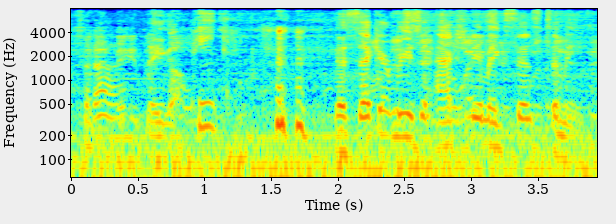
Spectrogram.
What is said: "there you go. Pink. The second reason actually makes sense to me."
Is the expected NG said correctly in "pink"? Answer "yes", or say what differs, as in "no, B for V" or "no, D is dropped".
no, NG is dropped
